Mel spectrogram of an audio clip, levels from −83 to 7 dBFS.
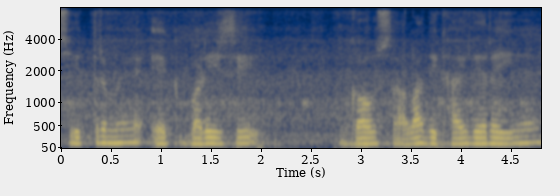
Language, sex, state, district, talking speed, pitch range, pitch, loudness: Hindi, male, Uttar Pradesh, Lucknow, 125 wpm, 120-140 Hz, 125 Hz, -18 LUFS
